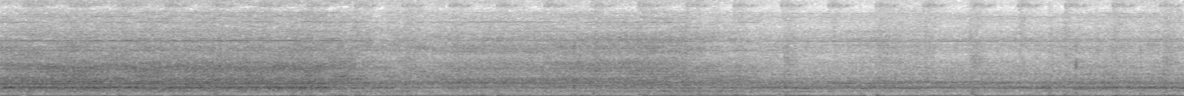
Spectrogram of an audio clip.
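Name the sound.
heat gun running while finishing pistol magazine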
